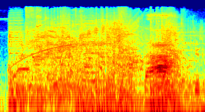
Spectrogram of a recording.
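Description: Metal robots clang and crash in a fight.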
